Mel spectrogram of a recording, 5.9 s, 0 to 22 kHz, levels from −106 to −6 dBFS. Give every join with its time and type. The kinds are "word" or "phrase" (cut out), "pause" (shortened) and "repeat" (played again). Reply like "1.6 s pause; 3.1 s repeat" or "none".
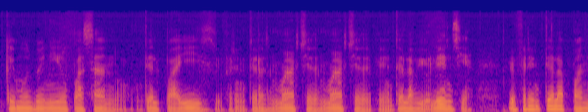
1.4 s word; 3.2 s repeat; 4.8 s pause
